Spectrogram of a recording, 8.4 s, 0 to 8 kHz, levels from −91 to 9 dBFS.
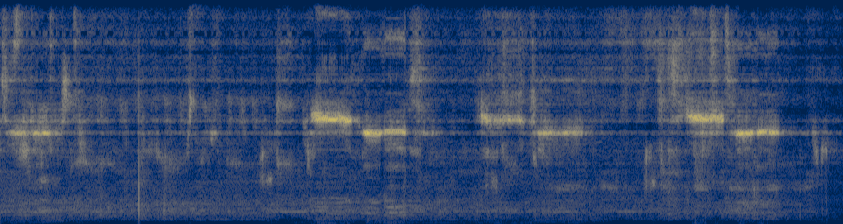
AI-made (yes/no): yes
